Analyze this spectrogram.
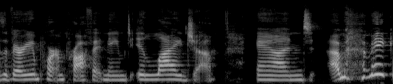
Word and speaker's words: Elijah: of similar um so this prophet's name is Elijah with a J ah and I'll emphasize it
